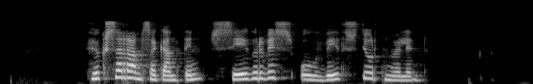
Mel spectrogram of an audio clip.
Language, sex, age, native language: Icelandic, female, 20-29, Icelandic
